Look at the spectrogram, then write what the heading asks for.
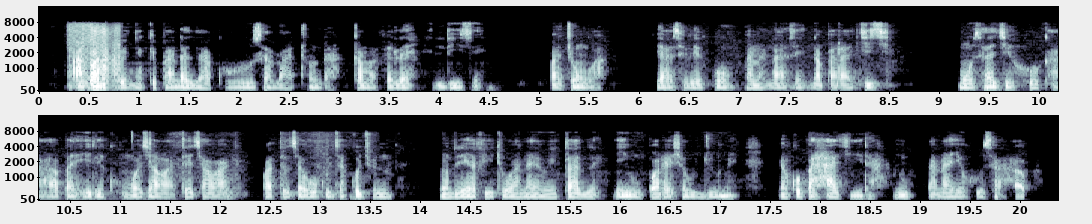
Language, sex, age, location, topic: Swahili, male, 18-24, Nakuru, finance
